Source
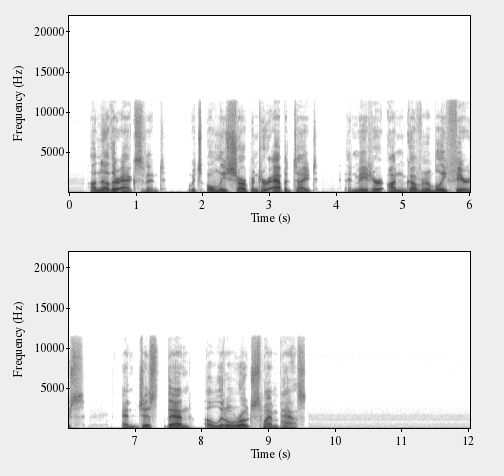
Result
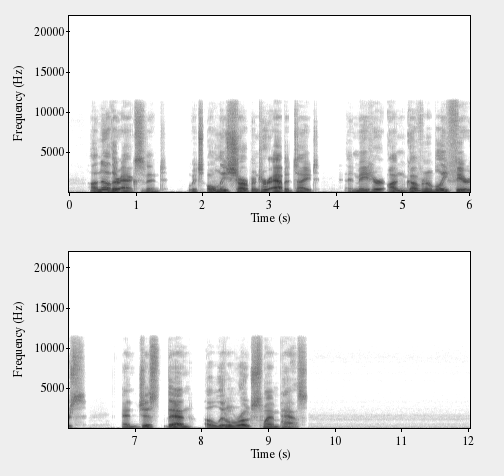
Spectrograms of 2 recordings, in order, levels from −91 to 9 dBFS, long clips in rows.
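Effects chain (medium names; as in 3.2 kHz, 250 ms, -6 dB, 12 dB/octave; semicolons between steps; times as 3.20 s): doubling 28 ms -4.5 dB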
